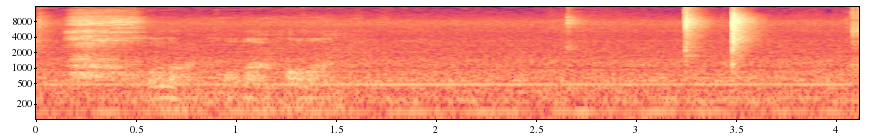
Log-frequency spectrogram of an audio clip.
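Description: Hollowed-out plastic marker being handled and fitted together, with two sharp clicks in quick succession a little past three seconds in as its plastic parts are pressed together. A faint steady hum runs underneath.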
